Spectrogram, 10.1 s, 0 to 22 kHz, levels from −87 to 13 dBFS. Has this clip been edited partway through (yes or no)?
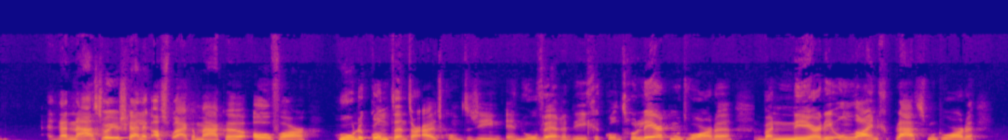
yes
